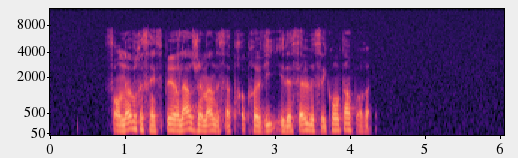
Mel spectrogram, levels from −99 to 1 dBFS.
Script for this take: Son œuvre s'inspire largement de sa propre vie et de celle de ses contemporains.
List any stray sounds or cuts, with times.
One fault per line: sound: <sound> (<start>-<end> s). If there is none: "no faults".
no faults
